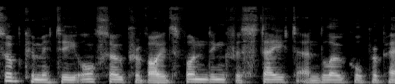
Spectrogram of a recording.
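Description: No technical faults can be heard anywhere in the speech.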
